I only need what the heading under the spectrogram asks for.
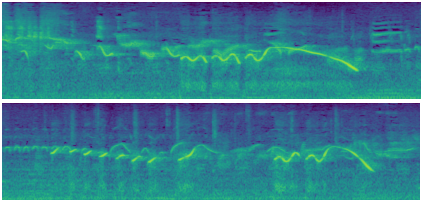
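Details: Chinese hwamei singing contest between two caged birds: wavering whistled phrases ending in long downslurs, a steady held whistle, then a burst of short rhythmic notes before another falling phrase.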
